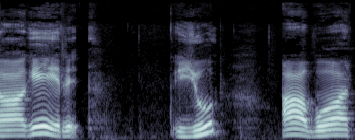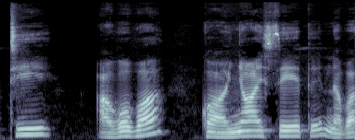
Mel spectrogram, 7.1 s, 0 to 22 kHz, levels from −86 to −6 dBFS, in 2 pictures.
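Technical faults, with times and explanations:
Throughout: generation loss. The speech sounds swirly, smeared and hollow, with blurred onsets. This is likely from about seven rounds of MP3 encoding near 128 kbit/s, each requantising on a shifted frame grid. A spectrogram shows scattered holes and smeared transients, with nothing above 20 kHz.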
